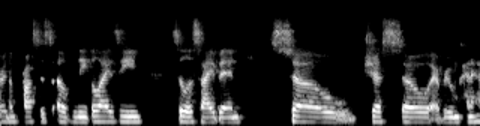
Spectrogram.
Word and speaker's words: psilocybin: And I wanted to explore microdosing, and I hope I'm pronouncing this correctly, psilocybin. Is that how you say it? – Yes. Yeah. – Okay, psilocybin.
